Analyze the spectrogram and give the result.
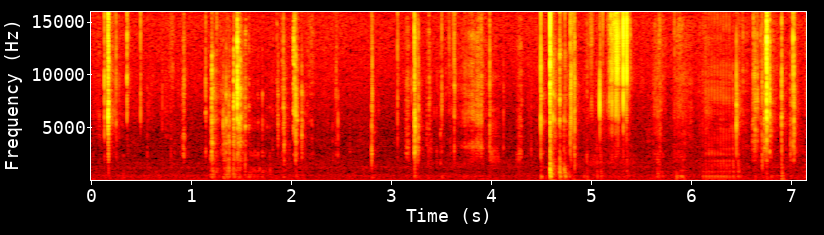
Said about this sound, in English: I put like a piece of tape for extra security.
